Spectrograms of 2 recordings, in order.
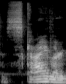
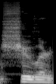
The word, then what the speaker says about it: Skyler: I've always been saying Schuler Dongan, but it's not Schuler. It's Skyler the way that name is pronounced.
